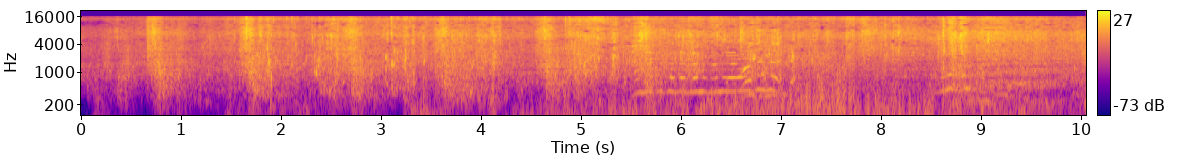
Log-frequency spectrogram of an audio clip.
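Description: Shallow floodwater splashing and churning as a bamboo polo fish trap is plunged into it again and again by a man wading through it, heavier and louder from about three seconds in. A man's voice calls out briefly around the middle.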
